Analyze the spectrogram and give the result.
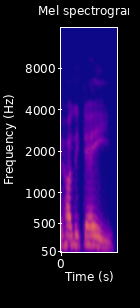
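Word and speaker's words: holiday: যাবে তাহলে আজকে থেকে যখনই কোন ওয়ার্ডের শেষে এ ওয়াই দেখবেন তখন এটা টান দিয়ে বলতে হবে লাস্টে এই সাউন্ডটা আসবে এই সাচারডেই সানডে মানডে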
